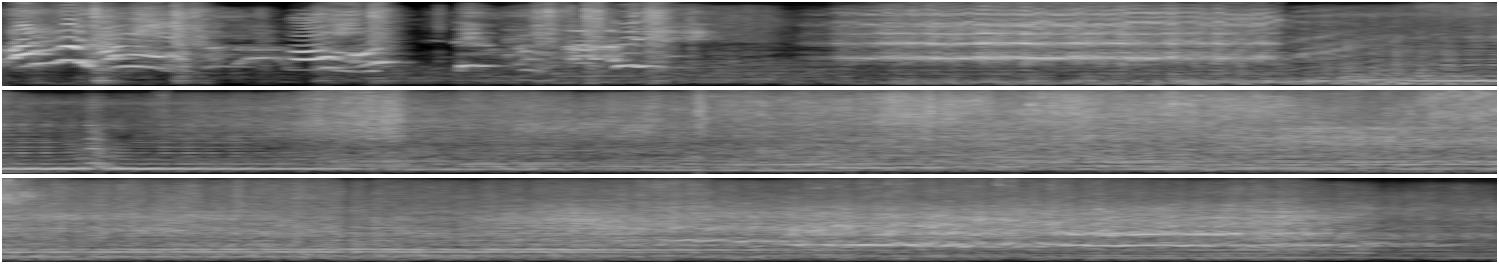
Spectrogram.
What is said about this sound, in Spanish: y sigue la desenfrenada carrera ladera arriba. El pequeño auto da tumbos y saltos tremendos.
